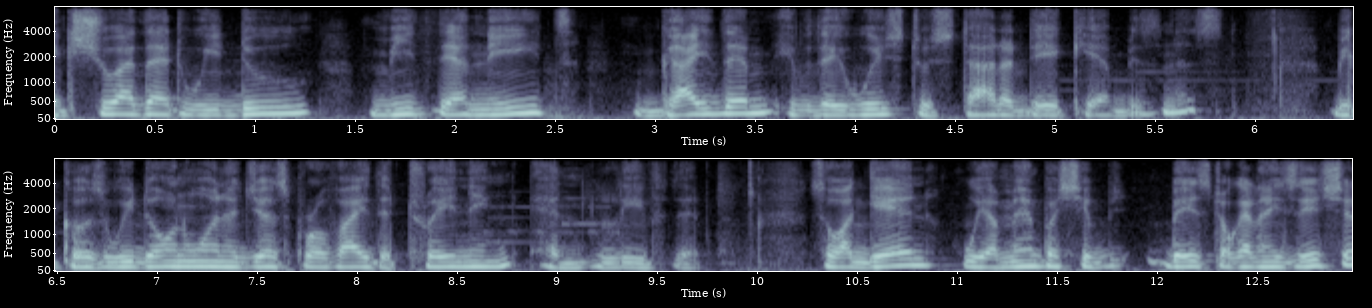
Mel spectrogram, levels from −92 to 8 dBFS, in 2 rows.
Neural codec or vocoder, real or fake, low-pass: none; real; 7.2 kHz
